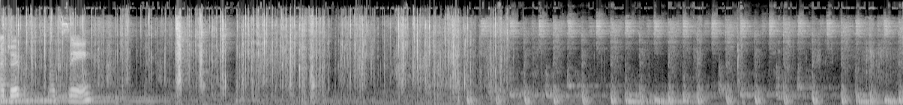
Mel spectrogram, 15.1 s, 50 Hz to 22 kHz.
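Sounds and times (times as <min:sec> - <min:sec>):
foil wrapper crinkling: 0:00.0 - 0:08.7.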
